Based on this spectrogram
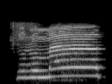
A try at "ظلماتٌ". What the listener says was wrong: ज़ुलुमातु। ताऊ किधर आ गया? तू है, दाव दो पेश है ना।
